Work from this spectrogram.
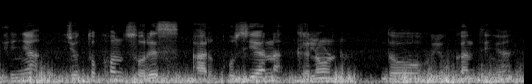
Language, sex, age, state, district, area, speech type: Santali, male, 45-60, Jharkhand, East Singhbhum, rural, spontaneous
